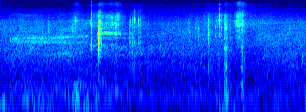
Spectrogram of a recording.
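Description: Dry branches rustle and snap as someone pushes through brush.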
